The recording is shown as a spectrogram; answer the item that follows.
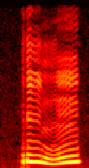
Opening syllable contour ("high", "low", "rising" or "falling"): falling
